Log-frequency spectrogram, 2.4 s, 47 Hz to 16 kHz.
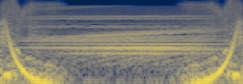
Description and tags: Jelly Beam 2
A laser beam sound with a nice turn on and turn off. Created for "Jellypocalypse"
beam, fi, jelly, laser, lazer, sci, shoot, tzzzz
